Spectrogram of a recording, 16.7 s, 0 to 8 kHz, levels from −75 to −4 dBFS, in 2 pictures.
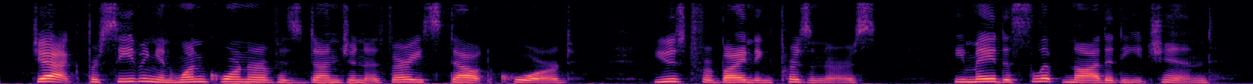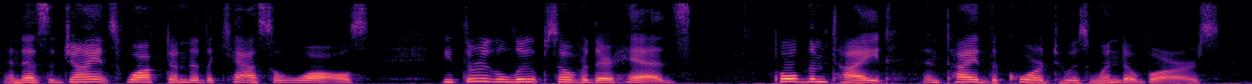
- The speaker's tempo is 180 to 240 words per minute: Yes, average, 185 wpm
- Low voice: No, high, 210 Hz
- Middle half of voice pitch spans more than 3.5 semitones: No, average, 3.0 semitones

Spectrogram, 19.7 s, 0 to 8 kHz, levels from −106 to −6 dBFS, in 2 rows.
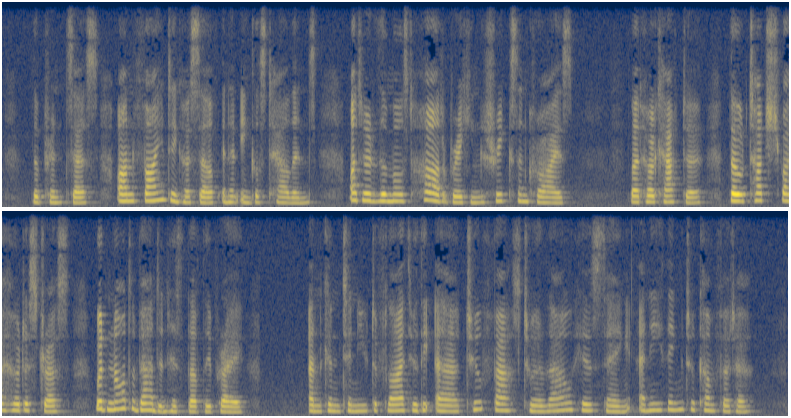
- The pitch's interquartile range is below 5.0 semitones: Yes, average, 3.6 semitones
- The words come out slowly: No, average, 150 wpm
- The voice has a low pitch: No, high, 235 Hz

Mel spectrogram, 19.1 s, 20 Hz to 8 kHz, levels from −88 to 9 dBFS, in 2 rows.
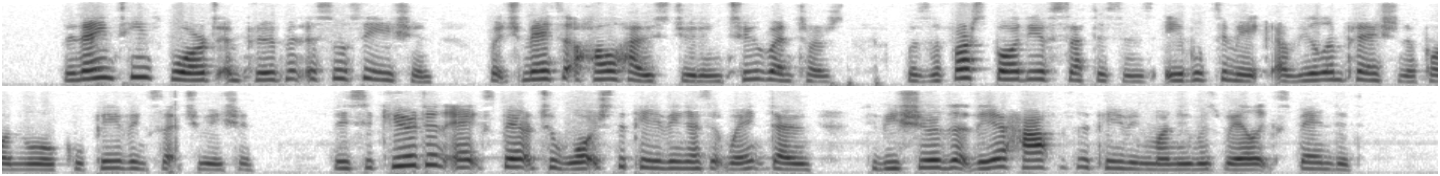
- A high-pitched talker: Yes, high, 245 Hz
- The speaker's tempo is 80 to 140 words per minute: No, average, 170 wpm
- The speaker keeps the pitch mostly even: No, average, 4.8 semitones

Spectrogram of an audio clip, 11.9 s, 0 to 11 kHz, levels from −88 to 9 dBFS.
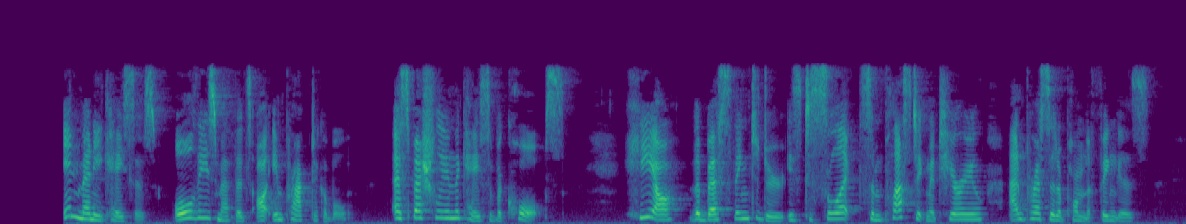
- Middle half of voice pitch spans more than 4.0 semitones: Yes, average, 4.9 semitones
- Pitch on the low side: No, very high, 265 Hz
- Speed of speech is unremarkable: Yes, average, 165 wpm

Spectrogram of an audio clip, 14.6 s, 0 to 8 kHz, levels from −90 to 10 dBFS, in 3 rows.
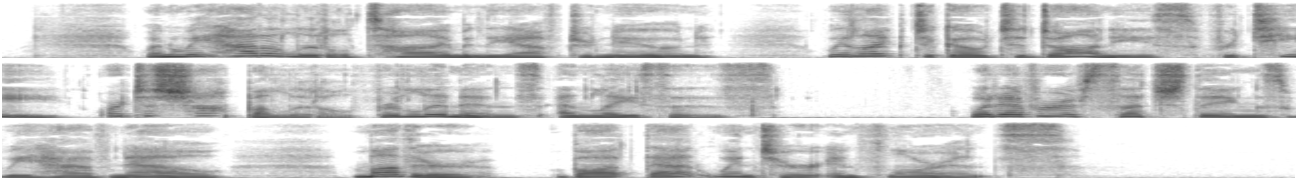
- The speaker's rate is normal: Yes, average, 160 wpm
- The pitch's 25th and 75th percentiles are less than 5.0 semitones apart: No, wide, 5.6 semitones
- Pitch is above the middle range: Yes, high, 200 Hz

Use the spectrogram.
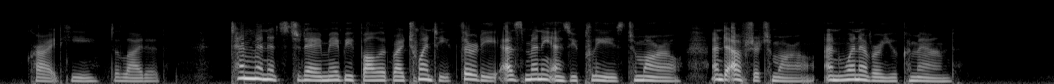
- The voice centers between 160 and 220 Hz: Yes, medium, 185 Hz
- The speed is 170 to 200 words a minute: No, average, 160 wpm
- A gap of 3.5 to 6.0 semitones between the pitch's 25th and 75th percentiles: Yes, average, 4.2 semitones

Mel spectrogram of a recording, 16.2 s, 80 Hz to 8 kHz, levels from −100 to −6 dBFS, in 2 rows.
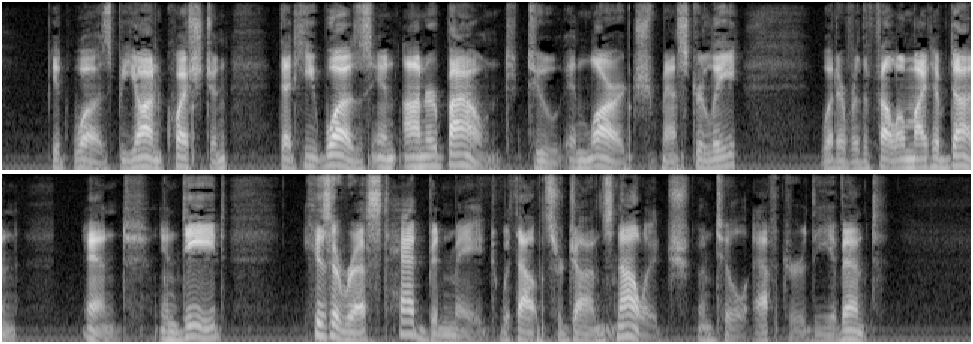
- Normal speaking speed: No, slow, 130 wpm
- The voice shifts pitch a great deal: Yes, wide, 5.8 semitones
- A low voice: Yes, low, 105 Hz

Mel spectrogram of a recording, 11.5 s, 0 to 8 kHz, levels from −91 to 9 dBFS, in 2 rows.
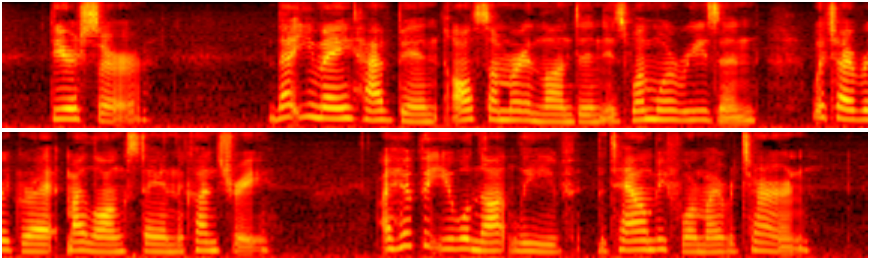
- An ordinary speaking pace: Yes, average, 185 wpm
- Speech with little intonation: No, average, 4.7 semitones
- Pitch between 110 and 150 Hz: No, high, 210 Hz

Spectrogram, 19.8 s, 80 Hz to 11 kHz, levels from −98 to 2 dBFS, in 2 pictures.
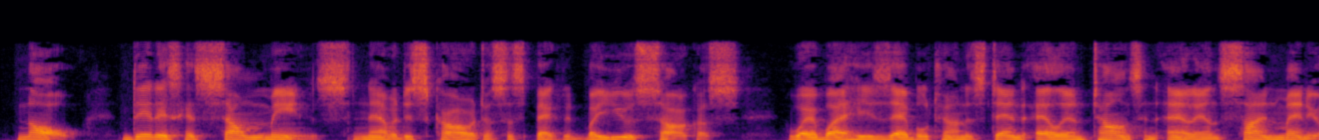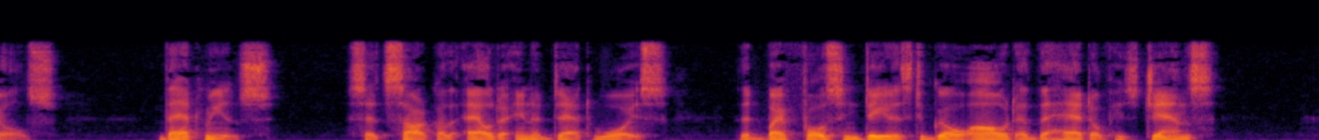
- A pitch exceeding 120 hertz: Yes, low, 135 Hz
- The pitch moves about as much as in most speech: No, narrow, 2.3 semitones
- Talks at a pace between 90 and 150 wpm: Yes, average, 145 wpm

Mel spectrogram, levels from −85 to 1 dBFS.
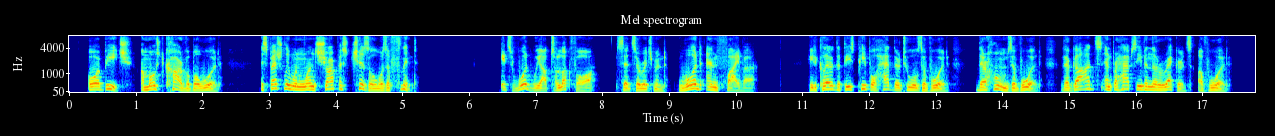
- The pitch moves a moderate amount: No, wide, 6.2 semitones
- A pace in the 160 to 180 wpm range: Yes, average, 165 wpm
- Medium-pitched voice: Yes, medium, 150 Hz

